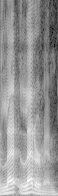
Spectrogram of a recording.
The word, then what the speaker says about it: Letterman: It's a Letterman. Right. Letterman. What did I say? Leather? You said like letter or like I said ladder.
